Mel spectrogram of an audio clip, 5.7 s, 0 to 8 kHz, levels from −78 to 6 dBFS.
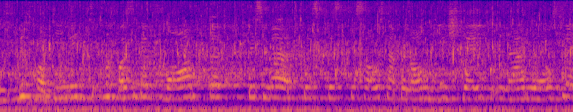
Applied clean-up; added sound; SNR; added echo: none; Stream; 3 dB; reverberation time 1.7 s.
